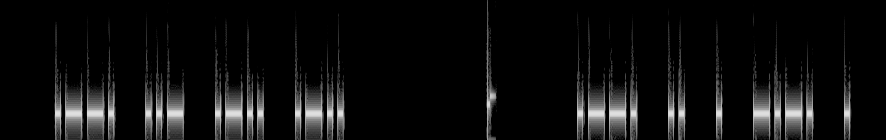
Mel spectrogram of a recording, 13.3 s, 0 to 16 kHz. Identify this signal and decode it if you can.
Morse code, heard as a keyed tone, about 15 wpm, spaced as for 11 wpm, 700 Hz. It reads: PULL PIECE
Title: 2x Character Spacing - Top 500 Words - 15wpm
